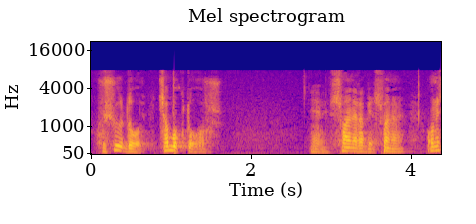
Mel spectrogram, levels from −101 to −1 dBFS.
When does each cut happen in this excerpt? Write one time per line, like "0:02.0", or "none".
none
